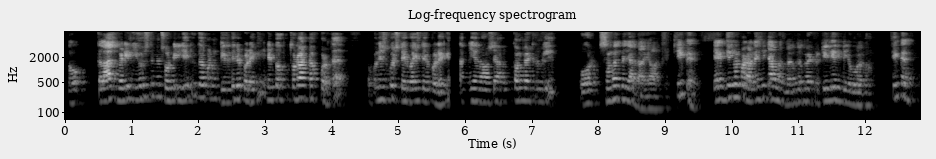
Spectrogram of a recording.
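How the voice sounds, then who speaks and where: A man teaching a lesson, his voice high for a man. He drills each word by repeating it and answers his own questions. He sounds echoey and far from the mic. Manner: repeats words slowly, asks questions and answers them himself. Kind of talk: classroom lesson.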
